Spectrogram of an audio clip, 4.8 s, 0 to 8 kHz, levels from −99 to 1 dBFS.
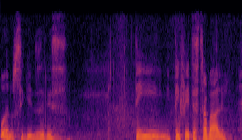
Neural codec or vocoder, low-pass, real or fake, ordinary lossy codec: none; 7.2 kHz; real; none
